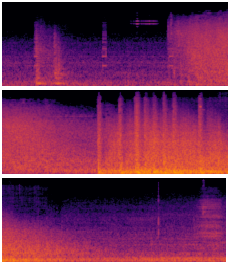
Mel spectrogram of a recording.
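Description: BattleTech mech weapons discharge in an urban battle: a rising whoosh builds, then a heavy roaring volley with a rapid crackle of shots peaks midway and slowly fades, heard without talk.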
